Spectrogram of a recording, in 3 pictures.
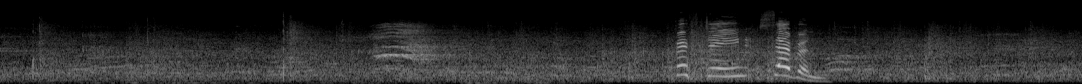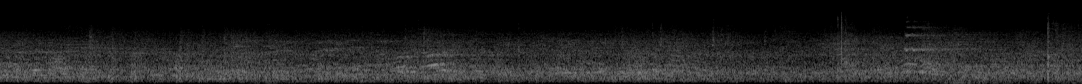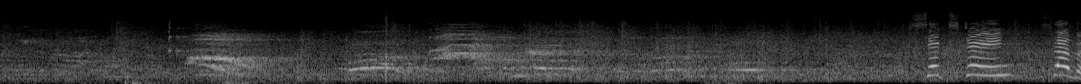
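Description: Badminton play in a sports hall: sharp clicks of the shuttlecock struck by racquets and players' shoes squeaking on the court floor, the loudest squeaks a few seconds in. Short vocal calls ring out a few times in the second half.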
